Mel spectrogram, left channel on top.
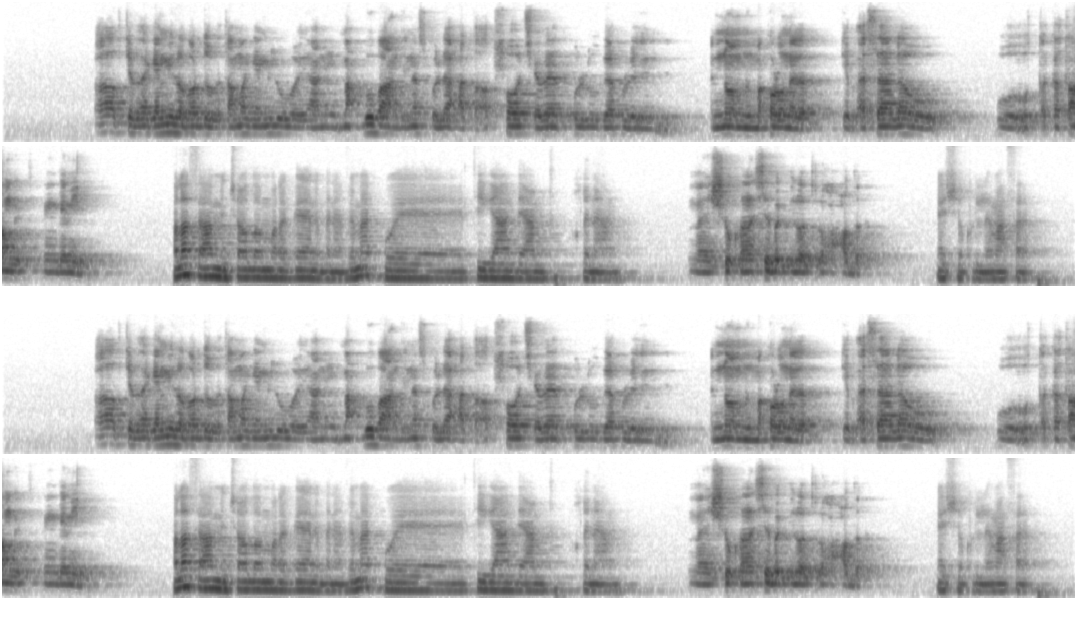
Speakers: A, on the left; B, on the left.
A: اه بتبقى جميله برضو بطعمها جميل ويعني محبوبه عند الناس كلها حتى اطفال شباب كله بياكل ال- النوع من المكرونه ده تبقى سهله و... و- وكطعم كان جميل
B: خلاص يا عم ان شاء الله المره الجايه نبقى نعزمك وتيجي عندي يا عم تطبخ لنا يا عم
A: ماشي شكرا انا هسيبك دلوقتي اروح احضر
B: ماشي كله مع السلامه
